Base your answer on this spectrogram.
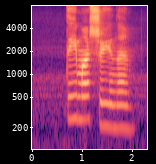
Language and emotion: Russian, neutral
